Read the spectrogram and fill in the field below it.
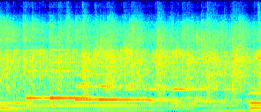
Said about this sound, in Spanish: Junte sus palmas. Dele fuerte el aplauso a Dios. Fuerte, fuerte el aplauso, fuerte, fuerte.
